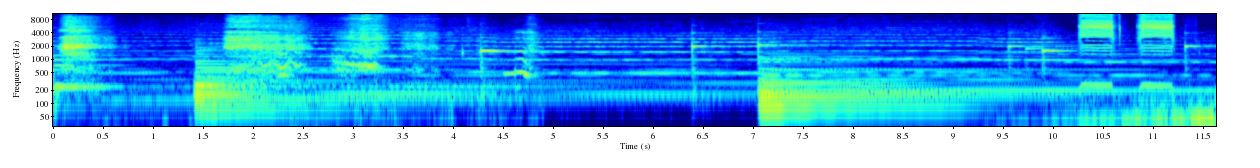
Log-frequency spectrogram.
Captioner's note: sobbing continues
